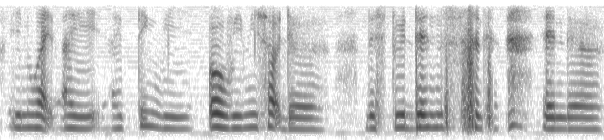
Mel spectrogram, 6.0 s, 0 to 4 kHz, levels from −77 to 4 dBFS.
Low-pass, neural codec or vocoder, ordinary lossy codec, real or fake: 3.6 kHz; none; none; real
